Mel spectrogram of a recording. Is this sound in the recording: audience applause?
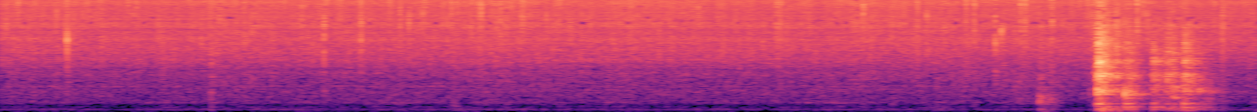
no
